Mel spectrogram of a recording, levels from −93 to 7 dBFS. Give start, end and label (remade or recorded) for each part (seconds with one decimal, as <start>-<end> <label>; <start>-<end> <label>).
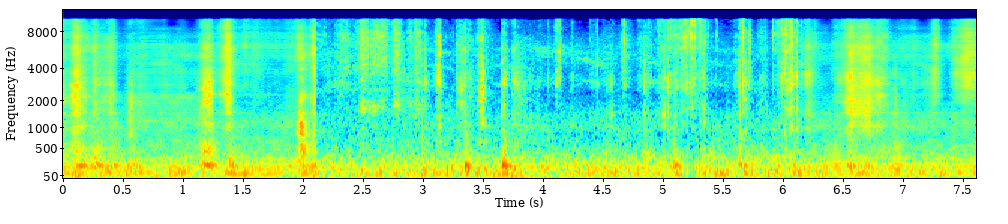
0.0-2.1 remade; 2.1-6.2 recorded; 6.2-7.6 remade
